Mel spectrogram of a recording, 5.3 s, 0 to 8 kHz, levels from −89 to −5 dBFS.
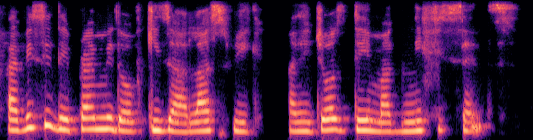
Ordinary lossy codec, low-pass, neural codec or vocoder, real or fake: Opus, 32 kbps; 7.2 kHz; none; real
